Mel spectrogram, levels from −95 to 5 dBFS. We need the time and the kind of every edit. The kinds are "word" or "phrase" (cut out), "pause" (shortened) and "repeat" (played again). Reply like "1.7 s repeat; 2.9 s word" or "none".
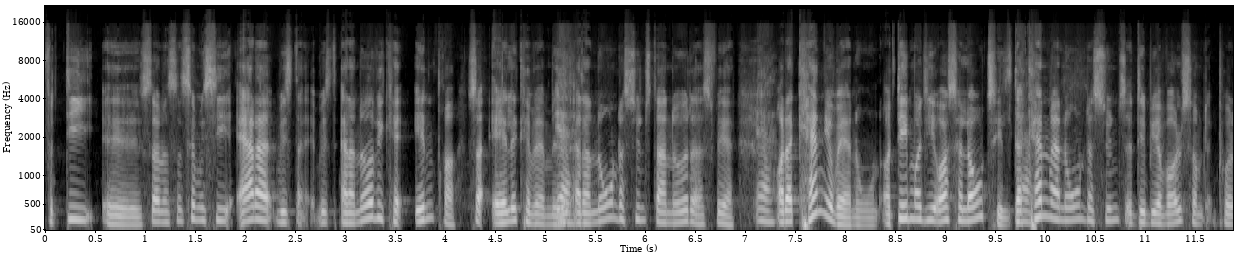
4.2 s pause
